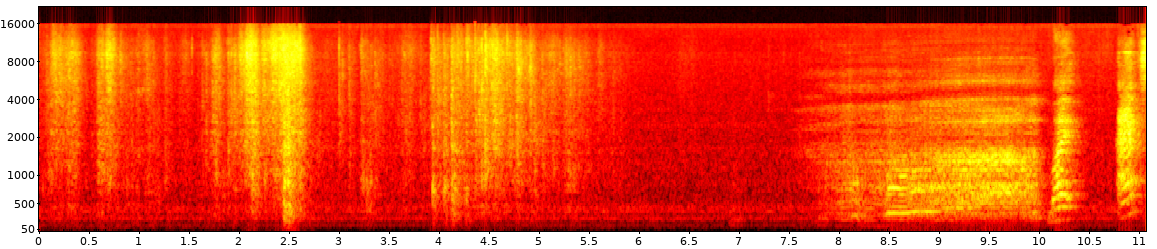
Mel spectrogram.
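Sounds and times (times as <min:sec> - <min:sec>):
wrapping paper rustling: 0:00.0 - 0:05.9.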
